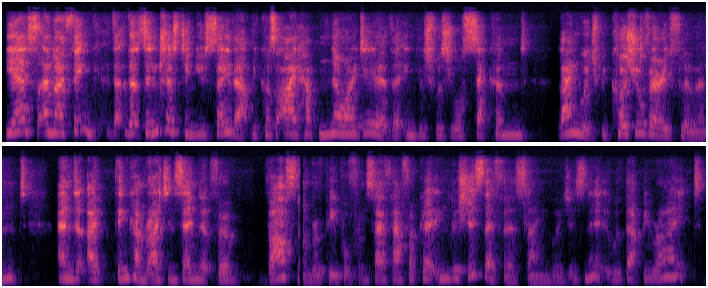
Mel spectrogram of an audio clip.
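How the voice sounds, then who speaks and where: A woman's voice: mid-range voice, fairly quick, fairly bright tone. A woman hosting an interview as a story coach, asking probing questions with frequent hesitant fillers. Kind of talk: casual interview chat.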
